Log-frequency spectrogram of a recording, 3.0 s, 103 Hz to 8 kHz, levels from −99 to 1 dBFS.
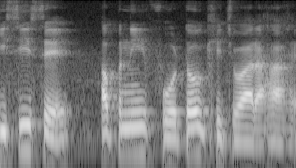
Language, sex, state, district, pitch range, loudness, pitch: Hindi, male, Uttar Pradesh, Hamirpur, 115-150 Hz, -20 LUFS, 145 Hz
